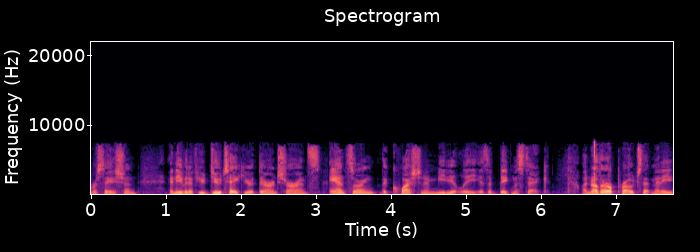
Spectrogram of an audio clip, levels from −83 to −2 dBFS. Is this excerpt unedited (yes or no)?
no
